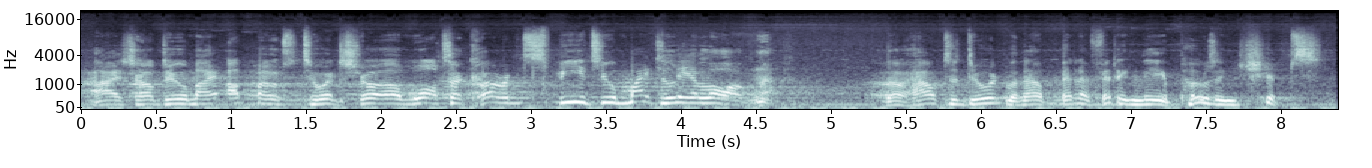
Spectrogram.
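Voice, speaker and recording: An actor playing a boisterous, pompous middle-aged sea god in a video game, with grandiose, theatrical delivery. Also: male voice, on the high side, moderate pace, natural voice. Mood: grand, boastful. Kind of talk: scripted video game character acting. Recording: voice under very loud noise.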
